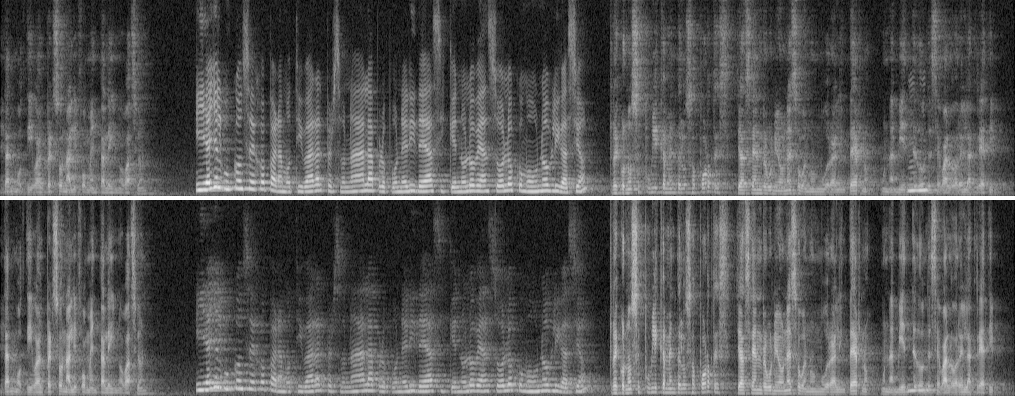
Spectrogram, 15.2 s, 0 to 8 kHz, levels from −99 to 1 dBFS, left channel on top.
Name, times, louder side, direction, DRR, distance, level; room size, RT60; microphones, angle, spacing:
voice 1, 0.0-2.2 9.1-14.9, right 6 dB, 50° right, 11 dB, 0.4 m, -27 dB
voice 2, 2.9-8.8 13.6-13.9, left 6 dB, 85° left, 13 dB, 0.4 m, -22 dB
9.8 x 7.5 x 2.3 m, 1.0 s
head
